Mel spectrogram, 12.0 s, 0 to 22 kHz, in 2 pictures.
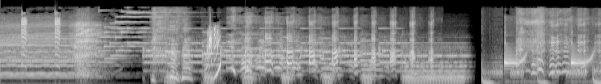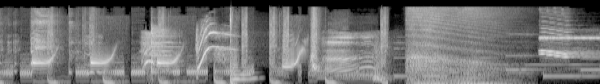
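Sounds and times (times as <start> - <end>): bouncy cartoon music: 0.1 - 10.3.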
